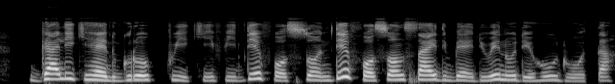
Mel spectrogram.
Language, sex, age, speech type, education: Nigerian Pidgin, female, 15-29, spontaneous, tertiary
